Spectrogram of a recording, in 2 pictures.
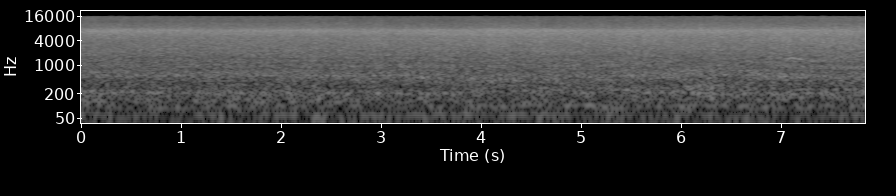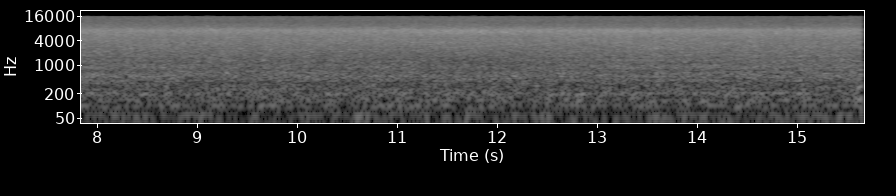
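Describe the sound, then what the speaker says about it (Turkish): Cool stream water flows strongly into a lake in Şenpazar, Kastamonu, making a steady, loud broadband rush with no pauses or other sounds. "Suyu çok serin. Muhteşem güzellikte akıyor."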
